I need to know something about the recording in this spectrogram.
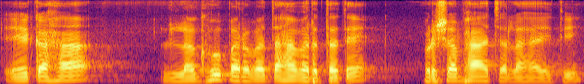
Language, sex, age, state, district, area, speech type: Sanskrit, male, 18-30, Karnataka, Bangalore Rural, rural, spontaneous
